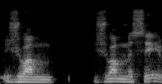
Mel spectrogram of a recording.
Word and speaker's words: Jaume Masia: It's just Joan Masia, isn't it? – Joan Masia, yeah.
